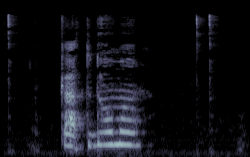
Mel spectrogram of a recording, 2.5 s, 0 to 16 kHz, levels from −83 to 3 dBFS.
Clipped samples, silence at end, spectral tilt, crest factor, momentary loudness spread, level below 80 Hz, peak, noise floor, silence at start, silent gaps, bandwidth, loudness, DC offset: under 0.1%; 0.4 s; -2.5 dB/octave; 22 dB; 13 LU; -76 dBFS; -12 dBFS; -63 dBFS; 0.05 s; none; 11.5 kHz; -31 LUFS; under 0.1%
